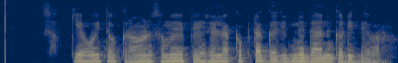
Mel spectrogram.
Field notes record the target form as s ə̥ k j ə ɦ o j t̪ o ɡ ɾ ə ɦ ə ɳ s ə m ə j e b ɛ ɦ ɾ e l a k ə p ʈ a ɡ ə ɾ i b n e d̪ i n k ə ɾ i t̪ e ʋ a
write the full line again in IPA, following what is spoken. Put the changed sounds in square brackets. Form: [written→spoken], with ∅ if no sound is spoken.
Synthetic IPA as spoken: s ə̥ k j ə ɦ o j t̪ o ɡ ɾ ə ɦ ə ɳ s ə m ə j e [b→p] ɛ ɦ ɾ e l a k ə p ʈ a ɡ ə ɾ i b n e d̪ [i→a] n k ə ɾ i [t̪→d̪] e ʋ a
